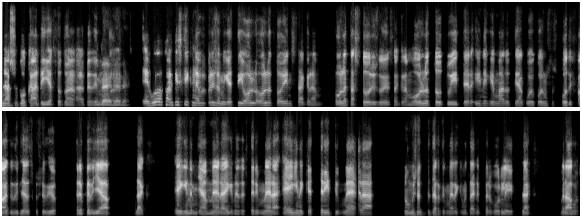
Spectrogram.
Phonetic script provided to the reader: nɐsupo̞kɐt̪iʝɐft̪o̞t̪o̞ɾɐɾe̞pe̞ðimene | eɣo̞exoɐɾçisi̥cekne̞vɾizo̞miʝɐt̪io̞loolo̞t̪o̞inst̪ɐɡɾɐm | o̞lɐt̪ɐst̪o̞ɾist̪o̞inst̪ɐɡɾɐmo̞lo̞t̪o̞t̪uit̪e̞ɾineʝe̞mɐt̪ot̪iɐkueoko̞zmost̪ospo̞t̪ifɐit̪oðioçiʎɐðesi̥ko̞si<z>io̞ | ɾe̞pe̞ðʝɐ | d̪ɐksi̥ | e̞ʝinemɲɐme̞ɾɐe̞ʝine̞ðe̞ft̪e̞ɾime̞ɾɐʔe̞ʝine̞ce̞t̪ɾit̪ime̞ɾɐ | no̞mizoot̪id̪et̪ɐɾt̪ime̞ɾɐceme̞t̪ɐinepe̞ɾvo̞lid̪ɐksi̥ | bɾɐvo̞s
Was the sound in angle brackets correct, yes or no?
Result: no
